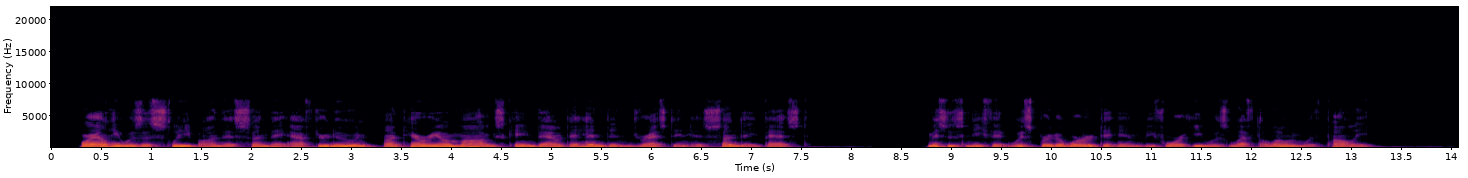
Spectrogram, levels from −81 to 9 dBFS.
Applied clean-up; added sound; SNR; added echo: none; none; none; reverberation time 0.3 s.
